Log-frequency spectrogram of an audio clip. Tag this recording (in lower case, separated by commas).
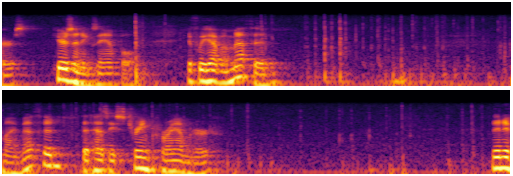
speech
